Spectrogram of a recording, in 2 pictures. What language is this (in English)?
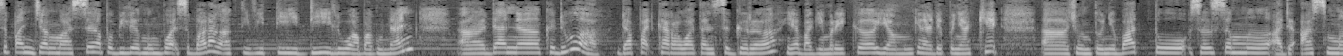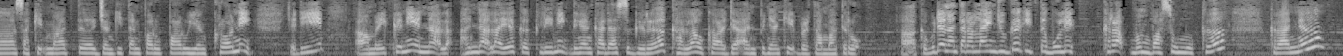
Malay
